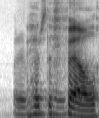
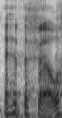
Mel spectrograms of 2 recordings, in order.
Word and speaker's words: Ahithophel: Ahithophel. Fel. P H F sound. Ahithophel.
